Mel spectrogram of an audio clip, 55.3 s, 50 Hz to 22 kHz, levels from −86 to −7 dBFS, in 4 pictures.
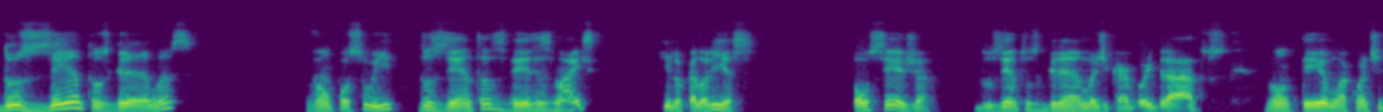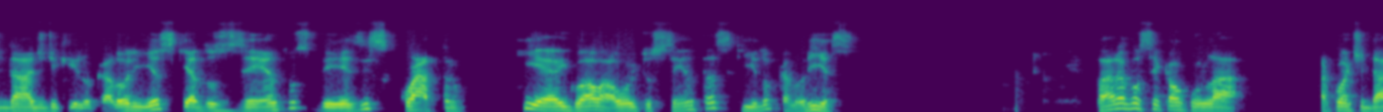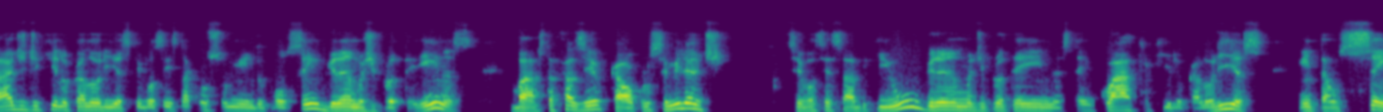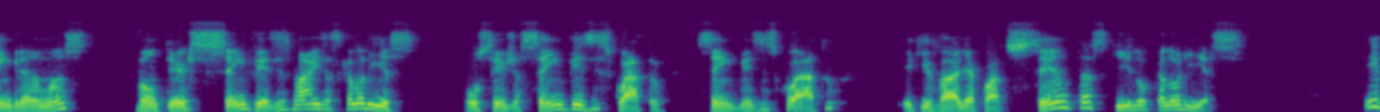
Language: Portuguese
